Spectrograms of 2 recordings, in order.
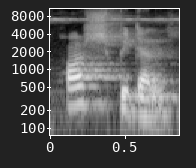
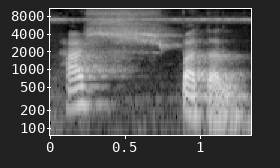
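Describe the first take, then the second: First: It is said as English hospital. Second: It is said as Bengali haspatal. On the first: This is the original form of the word. "Actually তো হসপিটাল কথাটা" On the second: This is how people commonly say it. "লোকেদের মুখে কিন্তু এখন বলে থাকে হাসপাতাল"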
